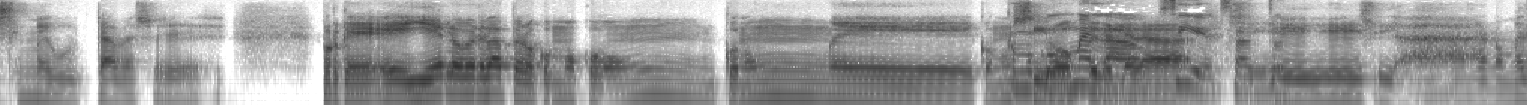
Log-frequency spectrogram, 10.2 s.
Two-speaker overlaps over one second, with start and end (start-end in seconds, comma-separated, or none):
6.7-8.6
